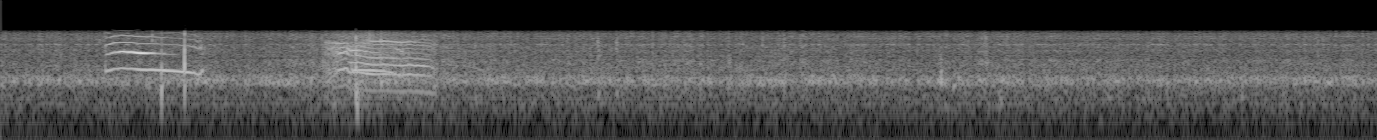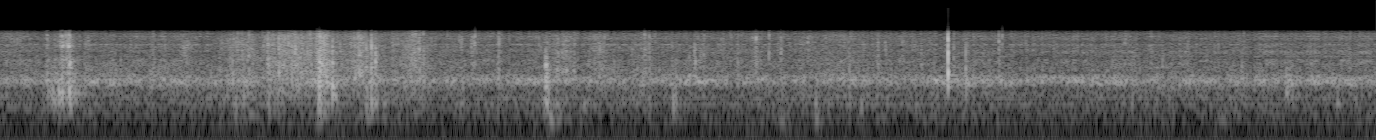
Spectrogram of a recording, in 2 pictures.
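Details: Mother cat, snatching back her kitten while it is being weighed, with two short high harmonic meows early on, then quiet handling noises, soft clicks and thumps over a steady room hum.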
